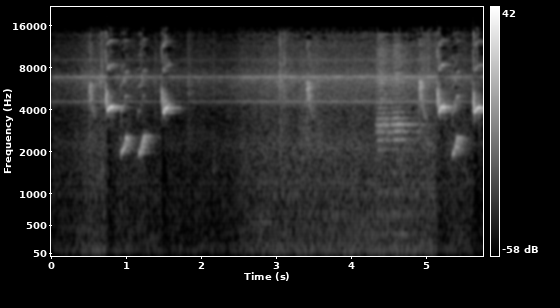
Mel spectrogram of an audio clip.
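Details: Competition-winning black-throated laughingthrush, 2014: quick sets of piercing high chirps with lower whistled slurs, a quiet pause and a scratchy buzzy patch, then more bright chirps, over a thin constant high tone.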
